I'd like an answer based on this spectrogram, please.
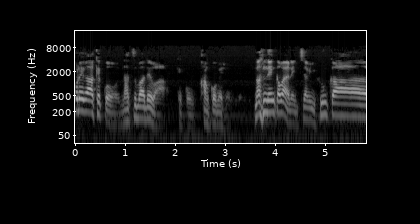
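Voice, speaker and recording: A man's voice comes across with a dark, mellow tone. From Yamagata. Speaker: podcast host guest. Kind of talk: casual chat.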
